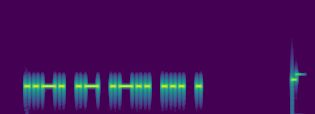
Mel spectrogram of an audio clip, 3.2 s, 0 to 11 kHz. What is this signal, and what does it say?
Morse code, heard as a keyed tone, about 28 wpm, 700 Hz. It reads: FALSE
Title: Sentences from Top 1600 Words - New Word Drill - 28wpm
